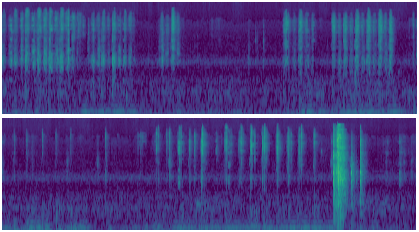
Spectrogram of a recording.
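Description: A metal hand file rasping along the edge of a plastic miniature part, filing a bevel into the joint to remove plastic, in bursts of strokes with short pauses. Later the strokes turn into quick light ticks, with one brief louder scrape near the end.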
